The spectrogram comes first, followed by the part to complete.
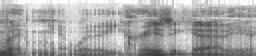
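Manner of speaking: movie-style mobster voice, rough and creaky. Retelling a movie scene where characters argue about shoes: impression of a movie mob character. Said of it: "I'm just doing an impression of this guy".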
